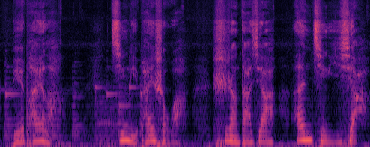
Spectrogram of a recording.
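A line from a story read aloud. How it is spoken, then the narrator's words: Low voice. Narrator (Chinese): 旁边一个同事低声告诉我说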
